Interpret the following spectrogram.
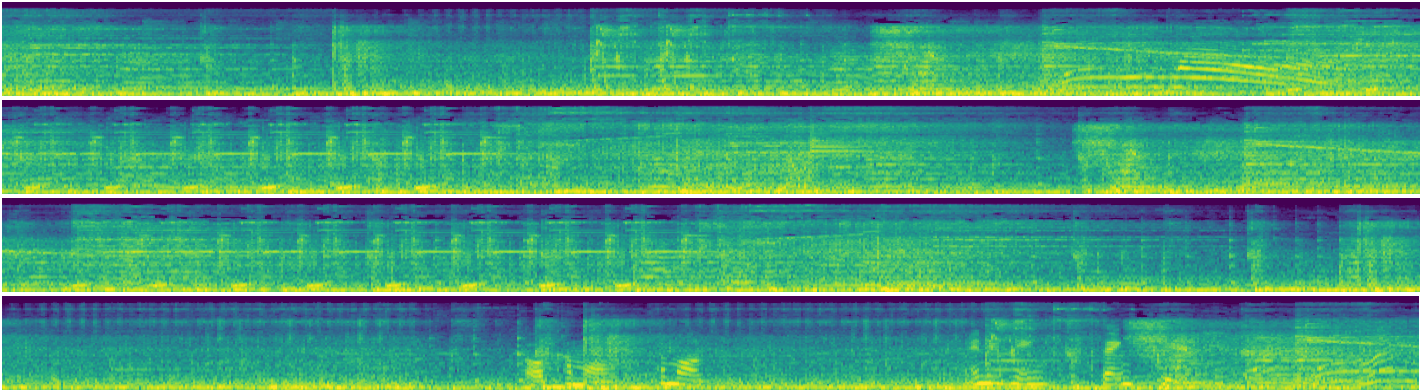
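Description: Konami Aztec Empire poker machine playing its bonus-feature music and effects, with a falling swoop about three seconds in and again about thirteen seconds in.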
